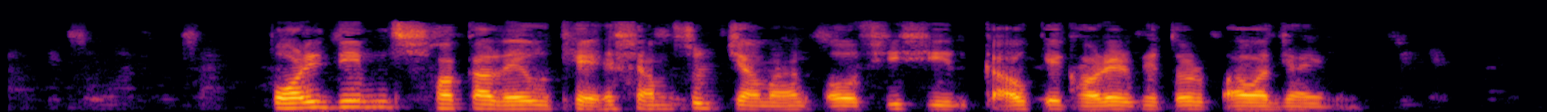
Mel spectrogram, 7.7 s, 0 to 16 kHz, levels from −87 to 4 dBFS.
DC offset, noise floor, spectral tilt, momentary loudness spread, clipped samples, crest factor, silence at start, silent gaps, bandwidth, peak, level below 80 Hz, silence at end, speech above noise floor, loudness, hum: under 0.1%; -73 dBFS; -5 dB/octave; 10 LU; under 0.1%; 18 dB; 1.35 s; none; 7.8 kHz; -2 dBFS; -62 dBFS; 1.1 s; 55 dB; -18 LUFS; none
